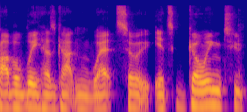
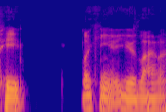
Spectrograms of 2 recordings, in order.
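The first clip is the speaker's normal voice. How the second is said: plain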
